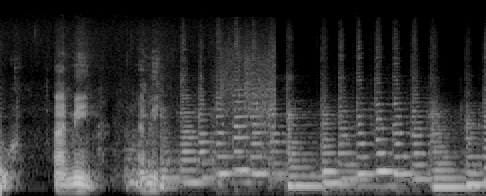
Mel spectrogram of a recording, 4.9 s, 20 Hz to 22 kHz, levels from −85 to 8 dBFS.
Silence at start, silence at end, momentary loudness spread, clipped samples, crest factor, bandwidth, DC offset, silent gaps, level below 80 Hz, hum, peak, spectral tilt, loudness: 0 s; 0 s; 7 LU; under 0.1%; 22 dB; 15.5 kHz; under 0.1%; none; -68 dBFS; none; -2 dBFS; -6.5 dB/octave; -23 LUFS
